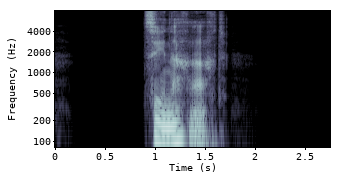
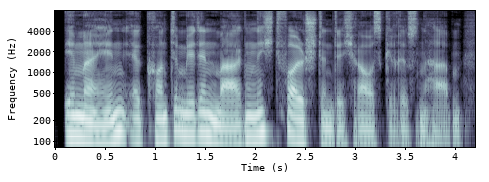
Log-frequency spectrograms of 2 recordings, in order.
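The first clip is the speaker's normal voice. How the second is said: plain reading voice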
